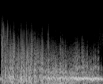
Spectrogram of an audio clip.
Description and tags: sherman shot bomb29
I did some experimental jam with a Sherman Filterbank 2. I had a constant (sine wave i think) signal going into 'signal in' an a percussive sound into 'FM'. Than cutting, cuttin, cuttin...
analog, analouge, artificial, blast, bomb, deep, filterbank, hard, harsh, massive, perc, percussion, sherman, shot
